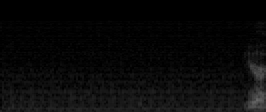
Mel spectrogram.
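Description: Near silence in a pause of speech, holding only a faint, steady electrical hum. A man's voice begins just at the end.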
